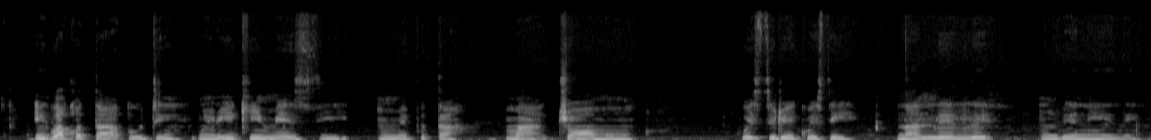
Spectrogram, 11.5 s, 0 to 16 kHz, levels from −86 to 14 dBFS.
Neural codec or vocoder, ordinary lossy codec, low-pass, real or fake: none; none; 14.4 kHz; real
